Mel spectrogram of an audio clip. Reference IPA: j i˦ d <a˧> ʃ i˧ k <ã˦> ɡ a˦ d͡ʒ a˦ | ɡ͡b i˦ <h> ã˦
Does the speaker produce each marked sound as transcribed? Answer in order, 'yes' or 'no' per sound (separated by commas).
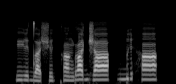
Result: yes, yes, yes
